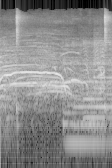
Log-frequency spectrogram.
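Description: Live band music on a concert stage, with a voice sweeping up into a long held high note that slides back down about a second and a half in, as the band's low notes come back in underneath.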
